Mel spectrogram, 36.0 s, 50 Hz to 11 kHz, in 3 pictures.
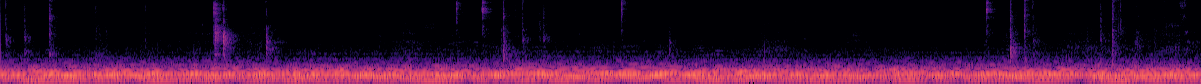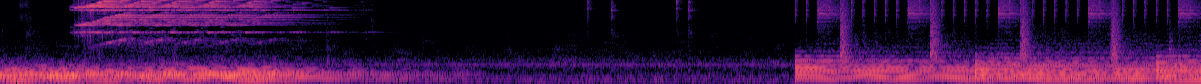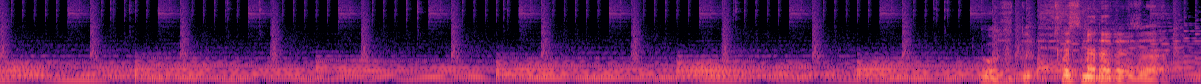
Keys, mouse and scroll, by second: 0.0 shift+middle click, 0.9 scroll up 2, 2.1 g, 5.2 middle click, 6.2-9.9 drag, 10.3 shift+middle click, 17.9 click, 18.9 click, 25.2-26.7 drag, 28.2-29.3 drag, 31.4-33.4 drag, 34.9-36.0 drag.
